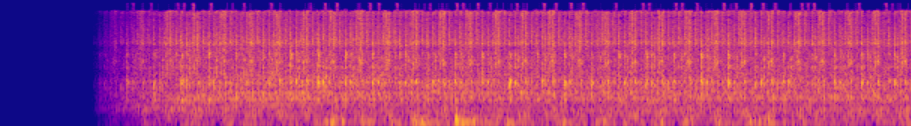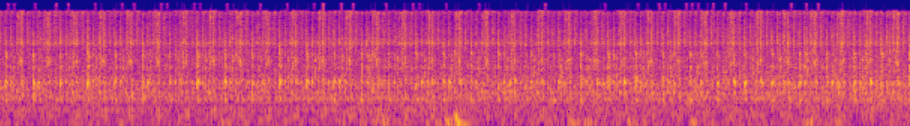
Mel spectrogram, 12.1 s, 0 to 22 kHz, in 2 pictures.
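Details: Mercedes 190D 2.5 L diesel at idle: a steady idle carrying a fast, fairly even clatter near three beats a second. There is an engine noise, but no clear fault can be identified.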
